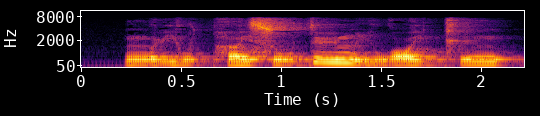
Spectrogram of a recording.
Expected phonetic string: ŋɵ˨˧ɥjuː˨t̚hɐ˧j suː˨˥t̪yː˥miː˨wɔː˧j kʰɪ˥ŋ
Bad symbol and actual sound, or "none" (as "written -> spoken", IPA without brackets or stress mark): none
